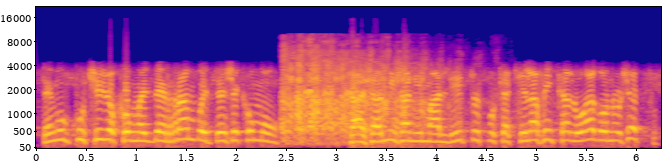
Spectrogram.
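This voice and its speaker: A man's voice: extremely high pitch, fairly even intonation, brisk, music in the background. A man voicing a rustic, foul-mouthed, agitated 78-year-old from Antioquia, Colombia, in a folksy, rambling prank phone call. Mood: insistent. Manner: folksy, rambling, swearing, repetitive. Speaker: prank caller. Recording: muffled, very noisy phone recording with clicks.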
